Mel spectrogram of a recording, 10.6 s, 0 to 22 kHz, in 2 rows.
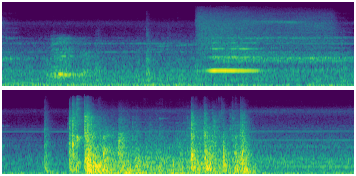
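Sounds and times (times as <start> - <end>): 
train sliding doors rumbling shut: 1.4 - 9.3.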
